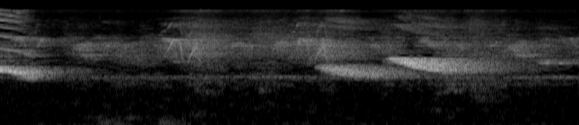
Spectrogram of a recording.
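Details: A green-winged saltator sings while sunbathing: a short, sharp whistle, then a fuller, slurred whistled phrase two seconds later, over a steady hissy background.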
